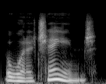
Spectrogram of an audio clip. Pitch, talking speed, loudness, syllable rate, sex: 180 Hz, 225 wpm, -15 LUFS, 5.4 syllables/s, female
